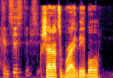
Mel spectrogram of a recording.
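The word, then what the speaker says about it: Daboll: shout out to brian dayball am i saying that right dabble dabble i don't know i could be wrong too i thought it was the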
